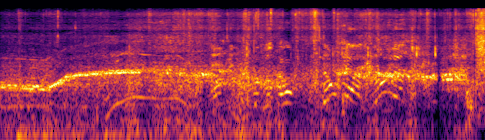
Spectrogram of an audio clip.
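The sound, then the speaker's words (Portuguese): A police car siren blares as the patrol car overtakes another police vehicle. The wailing tone rises at the start, then holds and wavers loudly throughout, with voices mixed in. “Ligou a sirene? Ultrapassou ali a outra viatura. Ligou a sirene pra fazer o racha, cara.”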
